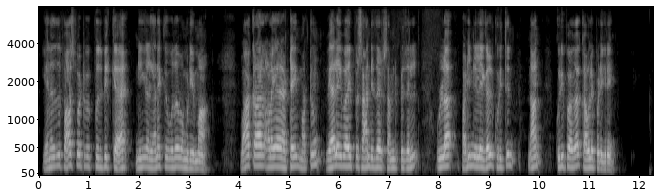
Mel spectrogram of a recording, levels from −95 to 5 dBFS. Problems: none marked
